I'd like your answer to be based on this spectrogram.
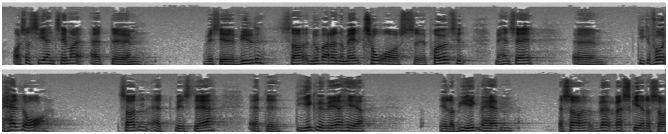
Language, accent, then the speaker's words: Danish; Tommerup, Southern Denmark, Denmark; moved away; jeg er født og opvokset ovre på Fyn i en lille stationsby, der hedder Tommerup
